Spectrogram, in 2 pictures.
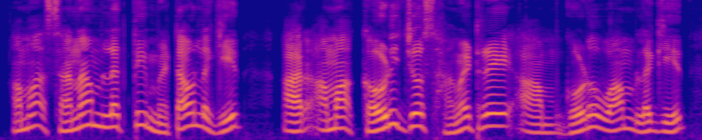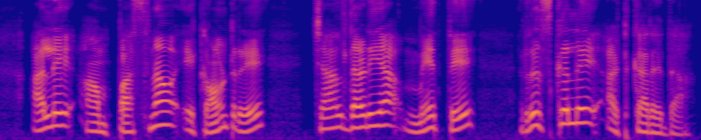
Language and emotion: Santali, happy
